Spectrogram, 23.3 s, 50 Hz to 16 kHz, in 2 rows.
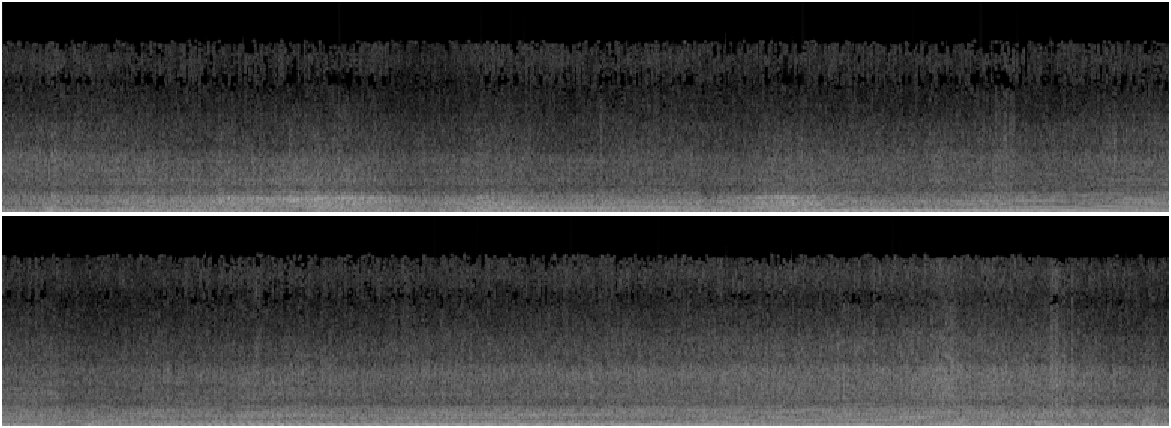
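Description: Honda Civic FA5's 2.0-litre four-cylinder i-VTEC engine running hard on track, heard from inside the cabin. Its pitch climbs steadily under throttle for several seconds at a time and drops back sharply four or five times.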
